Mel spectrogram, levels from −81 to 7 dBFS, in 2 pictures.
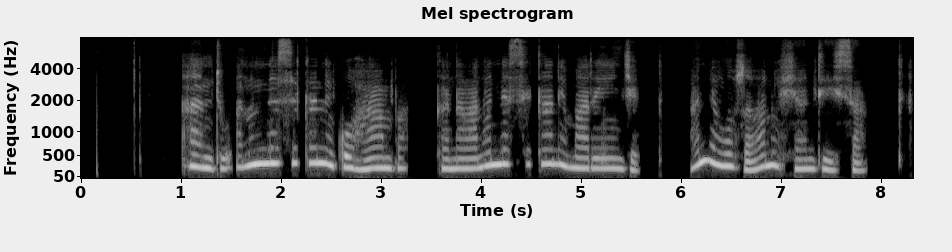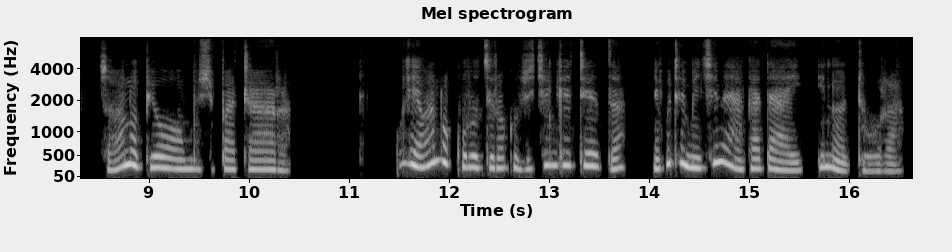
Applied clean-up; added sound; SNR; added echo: none; none; none; none.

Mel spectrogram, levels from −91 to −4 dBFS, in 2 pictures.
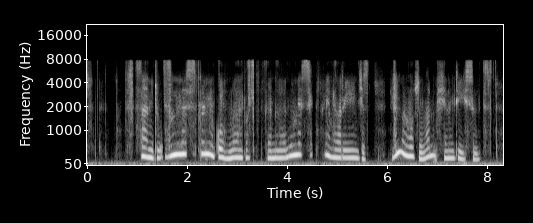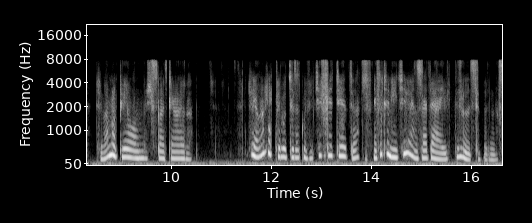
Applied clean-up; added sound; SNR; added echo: neural diffusion model UNIVERSE++.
